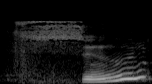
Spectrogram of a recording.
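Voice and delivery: drawn-out, rising tentative answer; reluctant answer. Retold or imitated. Husband answering when he must go, hesitant and reluctant. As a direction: stretch it upward as if unsure.

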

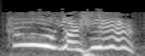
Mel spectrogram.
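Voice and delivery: a happy, drawn-out welcome; delighted greeting. Retold or imitated. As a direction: greet him with open delight. Voicing delighted greeting to God.

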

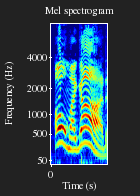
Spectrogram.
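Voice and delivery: high, loud imitation of a little girl; daughter's exclamation. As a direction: cry out like an excited child. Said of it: "I hear my daughter go".

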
